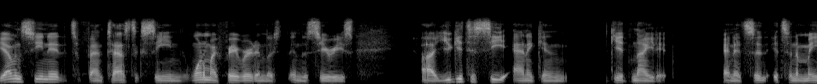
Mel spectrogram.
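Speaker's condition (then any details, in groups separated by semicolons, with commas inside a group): No condition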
